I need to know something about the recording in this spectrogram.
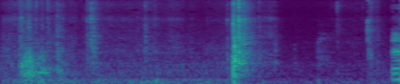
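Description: Soft rustle of packaging being handled, then a single sharp click about a second in, as the boxed powder foundation is pulled out of its wrapping.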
